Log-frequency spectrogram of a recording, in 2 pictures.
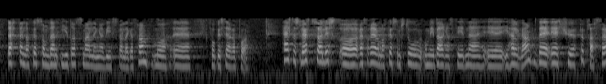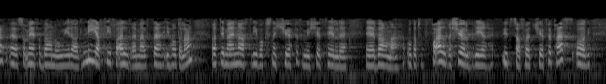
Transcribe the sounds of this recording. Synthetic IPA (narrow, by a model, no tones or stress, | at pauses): d̪̥ɛt̪ːəɛnɔkːəsɔmd̪ɛniːd̪ɾɛt̪smɛlːɪŋəʋɪskɑlːɛɡːəfʁɑmːmɔ | fʊkʉseːɾəpʰɔ̰ | hɛɪlt̪ʰːɪlʂlʉt̪ːsɔhɑəlʏst̪ɔɾɛfəɾeːɾənɔkːəsɔmst̪uːʊ̰mɪbæɾɡənst̪ʰiːd̪nəɪɦɛlɡɑd̪ɛʔæɾçøːpəpʰʁɛsːəsɔmæɾfɔɾbɑːʁnəʊŋːəɪd̪ɑːɡnyːɑʋt̪ʰiːfɔɾɛld̪ʁəmɛlt̪əɪɦɔʁd̪əlɑnː | ɑt̪̚d̪ɪmæɪnəʁɑt̪ʋɪʋɔksnəɔçøːpəfɔɾmʏçət̪ʰɪl | bɑːʁnəɔːɡɑt̪fɔɾɛld̪ɾəʃøːlblɪɾʉːt̪sɑt̪ːfɔʁɛt̪çøːpəpʰʁɛsoːɡ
